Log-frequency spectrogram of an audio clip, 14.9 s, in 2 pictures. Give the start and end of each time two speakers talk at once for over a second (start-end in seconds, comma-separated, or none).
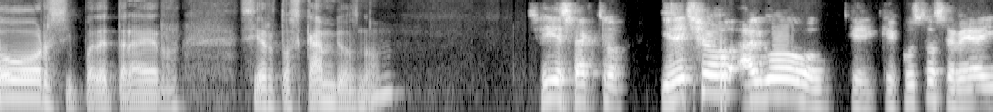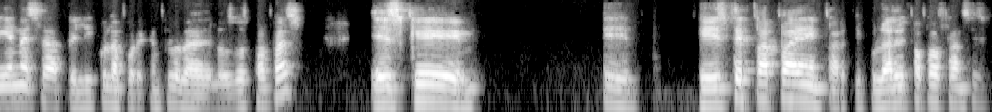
none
